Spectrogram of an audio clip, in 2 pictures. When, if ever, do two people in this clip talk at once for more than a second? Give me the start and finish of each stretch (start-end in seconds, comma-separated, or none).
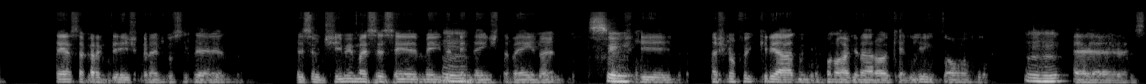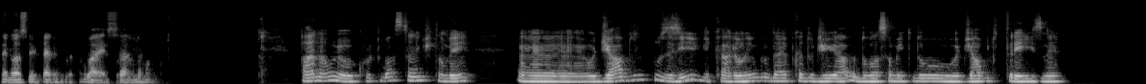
none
